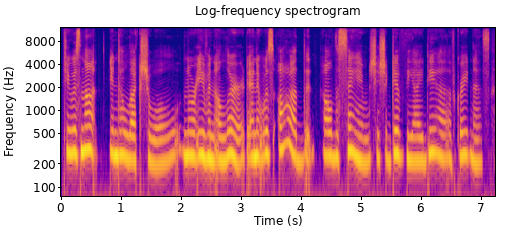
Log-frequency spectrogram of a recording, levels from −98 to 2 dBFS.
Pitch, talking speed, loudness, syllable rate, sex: 250 Hz, 180 wpm, -15 LUFS, 4.4 syllables/s, female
